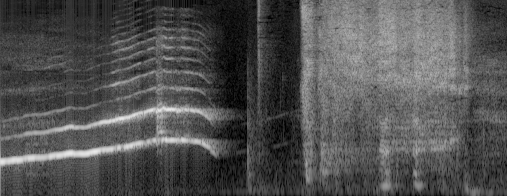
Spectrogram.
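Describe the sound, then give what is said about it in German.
A small lamp flame is blown out with a sustained breathy whoosh lasting about two seconds. A long, rising tonal sound comes before it, separated by a brief pause. “Oh, schöne Flamme ausgepustet.”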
